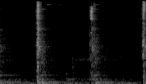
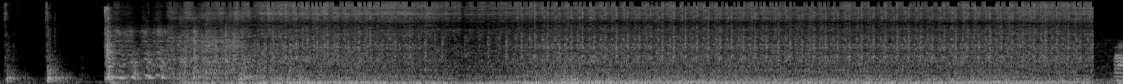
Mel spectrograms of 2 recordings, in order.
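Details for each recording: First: 1967 Mustang 390, chasing a lifter tick: brass hammer tapped on valve tips, three crisp ringing taps about two a second; the hammer bounces back, showing this valve is not stuck. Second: 1967 Mustang 390 V8 cranking and settling into a fast idle, with Seafoam and Rislone added: light quick valve train lifter tick; owner suspects a bent pushrod or stuck valve.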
